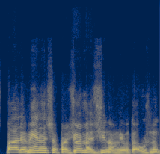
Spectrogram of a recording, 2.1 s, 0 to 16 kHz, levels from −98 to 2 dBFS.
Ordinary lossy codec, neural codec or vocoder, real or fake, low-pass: Opus, 24 kbps; none; real; 14.4 kHz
